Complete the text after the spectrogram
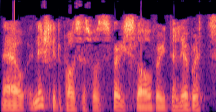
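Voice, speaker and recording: A very deep, low-pitched man's voice with an Irish accent, somewhat breathy, at a very fast pace with ordinary pitch variation. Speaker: conference attendee. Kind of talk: casual discussion.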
